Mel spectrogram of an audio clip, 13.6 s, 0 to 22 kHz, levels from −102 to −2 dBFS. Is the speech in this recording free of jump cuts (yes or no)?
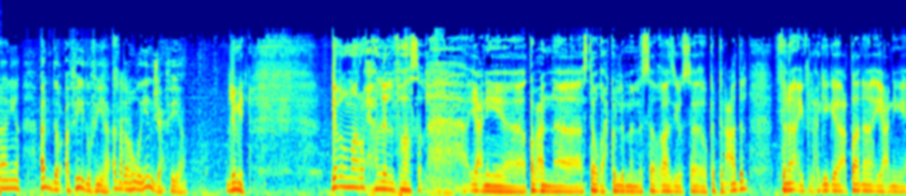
yes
